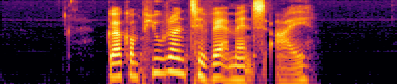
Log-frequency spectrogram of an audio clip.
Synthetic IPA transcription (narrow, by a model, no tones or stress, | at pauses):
ɡ̥ɶɐ̰kʰɒ̽mpʰjuːɾ̥ɐːnt͡sʰe̝lʋæɐ̰mæn̰sɑ̈ɪ̰ə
